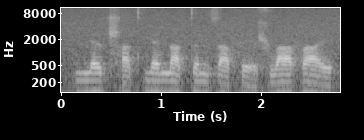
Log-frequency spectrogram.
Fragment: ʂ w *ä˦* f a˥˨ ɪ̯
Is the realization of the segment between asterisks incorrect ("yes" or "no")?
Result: no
